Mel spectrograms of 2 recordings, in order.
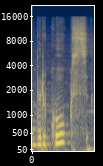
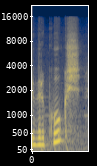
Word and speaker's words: بركوكس: اكله امازيغيه او سوسيه 100% اللي هو بركوكس او لا بركوكش، يعني كل واحد حنا كنطقوها بالسين ماشي بالشين، كاليتي نطقها بالشين يعني بركوكش.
